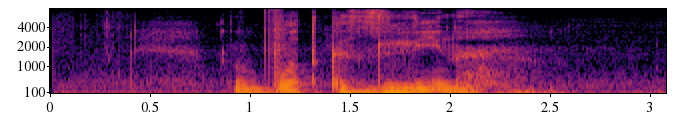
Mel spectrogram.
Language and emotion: Russian, angry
